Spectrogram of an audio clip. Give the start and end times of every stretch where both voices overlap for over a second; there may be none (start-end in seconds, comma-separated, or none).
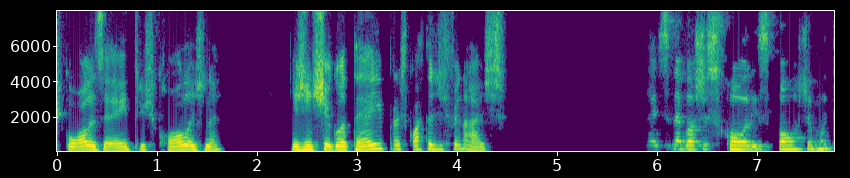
none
